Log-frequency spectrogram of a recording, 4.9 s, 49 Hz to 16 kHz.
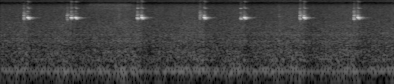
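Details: Crickets, not visible, give slower high chirps, about one every 0.7 seconds, some doubled, against a soft low hum.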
